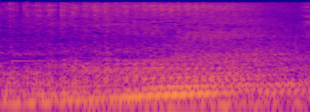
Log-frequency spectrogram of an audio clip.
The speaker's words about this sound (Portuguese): Abrir que um carro está passando.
